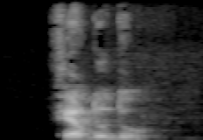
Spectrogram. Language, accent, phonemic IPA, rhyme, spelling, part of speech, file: French, France, /fɛʁ do.do/, -o, faire dodo, verb, LL-Q150 (fra)-faire dodo.wav
- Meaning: to sleep, to go night-night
